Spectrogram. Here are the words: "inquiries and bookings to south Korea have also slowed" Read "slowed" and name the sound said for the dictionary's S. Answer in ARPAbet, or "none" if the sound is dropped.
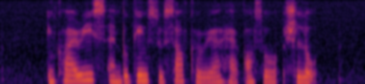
SH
